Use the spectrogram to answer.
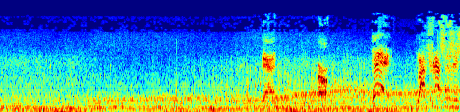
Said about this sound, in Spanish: Y además cada vez están más cerca las olas, qué bonitas.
